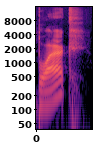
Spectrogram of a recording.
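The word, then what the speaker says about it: 6lack: about you know um six lakh pronounced black dropped an ep uh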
